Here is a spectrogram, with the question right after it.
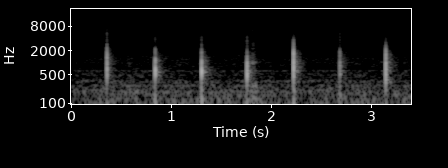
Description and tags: Counter Moving
Counter, Boardgame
